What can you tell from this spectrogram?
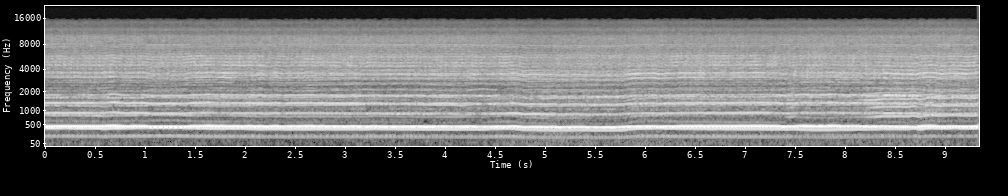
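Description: The four small brushless motors and propellers of a 250-size FPV quadcopter (RCX 1804-2400KV motors) whining steadily, picked up close by the camera on the quad. The pitch dips briefly about five seconds in and again near the end as the motors slow, then comes back up.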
